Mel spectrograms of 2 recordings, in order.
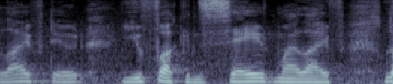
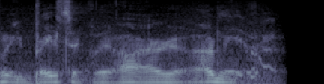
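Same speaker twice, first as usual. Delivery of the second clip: soft mumble under the breath. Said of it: "I mumble behind, under my breath".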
